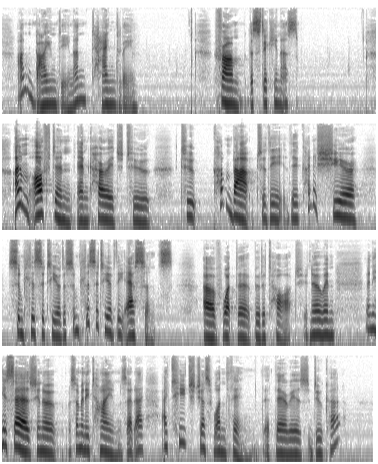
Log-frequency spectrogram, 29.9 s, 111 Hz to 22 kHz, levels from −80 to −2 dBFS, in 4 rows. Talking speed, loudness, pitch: 105 wpm, -20 LUFS, 175 Hz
